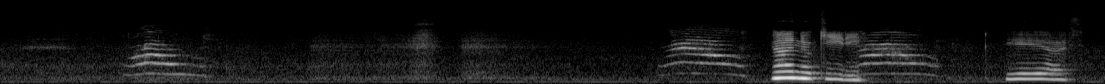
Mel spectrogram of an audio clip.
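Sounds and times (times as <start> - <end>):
cat meowing: 1.2 - 2.2, 6.6 - 7.6, 8.6 - 9.5
faint puffs of breath: 3.0 - 5.6.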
